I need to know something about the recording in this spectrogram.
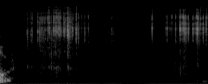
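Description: Short rustle of fabric as hands work the upper of an ASICS Trabuco Max 2 trail running shoe, followed after a brief pause by a fainter rustle.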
